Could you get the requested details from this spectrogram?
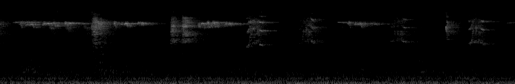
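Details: Blue-crowned hanging parrot singing excitedly after returning from a luring session: very high, thin, shrill sustained notes and trills, broken by sharp scratchy bursts about once a second, with no other clear sounds.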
